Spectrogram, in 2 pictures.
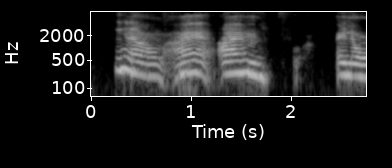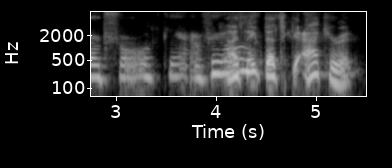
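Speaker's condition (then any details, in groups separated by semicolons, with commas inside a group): Cerebral palsy; spastic quadriplegic cerebral palsy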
